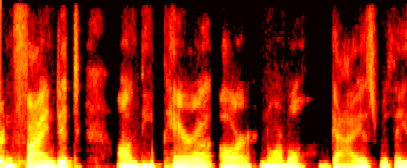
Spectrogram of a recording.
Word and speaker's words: Para OR Normal: And just in case, because of how you pronounce it, it is Para OR Normal, not Para OR.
